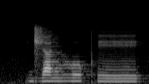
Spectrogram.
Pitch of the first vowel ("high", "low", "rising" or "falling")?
high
